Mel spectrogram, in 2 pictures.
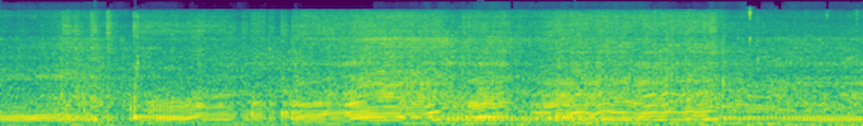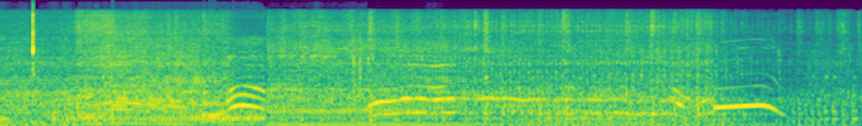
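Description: A dirt bike engine revs and climbs through the gears on a slick riding track, loud and close. The engine whine rises and falls in repeated sweeping bursts while a rider talks over it.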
